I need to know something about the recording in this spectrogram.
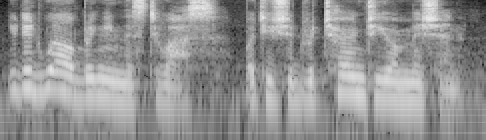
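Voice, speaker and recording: A woman's voice: deep voice, lively intonation, fast, darkish tone. A woman acting a composed, fair-minded Jedi grandmaster in a video game, speaking formally and with authority.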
